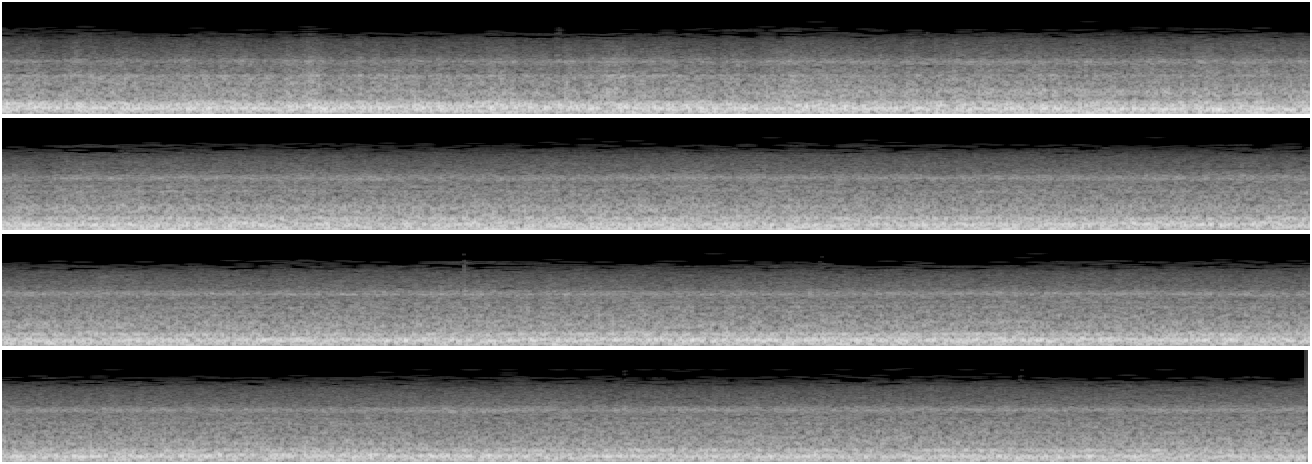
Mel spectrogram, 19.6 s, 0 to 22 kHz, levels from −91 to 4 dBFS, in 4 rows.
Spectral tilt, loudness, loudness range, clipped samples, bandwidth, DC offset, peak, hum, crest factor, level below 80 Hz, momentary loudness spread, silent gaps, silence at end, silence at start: -9 dB/octave; -14 LUFS; 3 LU; under 0.1%; 6.8 kHz; under 0.1%; 0 dBFS; none; 12 dB; -24 dBFS; 3 LU; none; 0 s; 0 s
